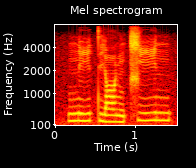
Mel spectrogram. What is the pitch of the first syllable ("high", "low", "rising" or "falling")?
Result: rising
